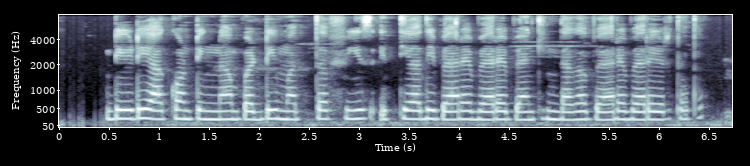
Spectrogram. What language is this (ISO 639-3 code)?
kan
